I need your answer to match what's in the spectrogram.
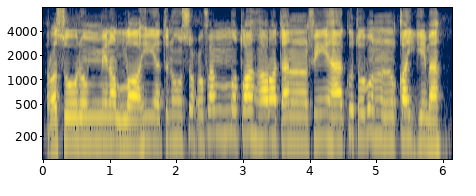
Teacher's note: یعنی مطہرہ پر وصل کریں اور قیمہ پر وقف کریں. اسی طرح سے آگے وما تفرق الذين اوتوا الكتاب الا من بعد ما جاءتهم البینہ، یہ تو قوی علامت ہے، اس کے اوپر کوئی حرج نہیں آگ کریں.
